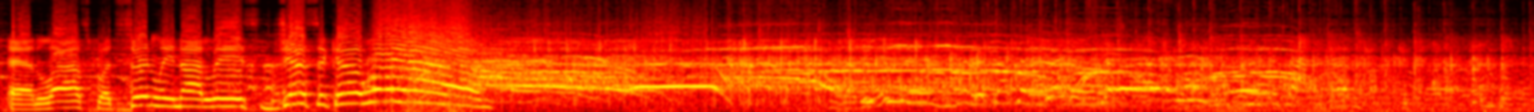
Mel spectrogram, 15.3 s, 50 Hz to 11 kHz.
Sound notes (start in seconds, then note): 4.9 applause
